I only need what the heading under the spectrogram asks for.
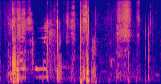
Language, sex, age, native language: Icelandic, female, 10, Icelandic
